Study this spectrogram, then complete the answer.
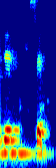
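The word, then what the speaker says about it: Denucé: el ligamento cuadrado de Denusé. Denusé va con una C de casa y acento en la última.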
